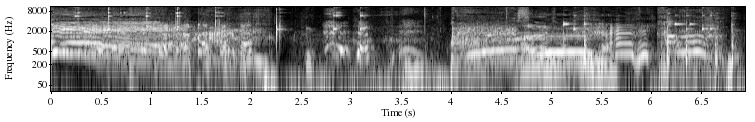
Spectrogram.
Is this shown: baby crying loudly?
no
